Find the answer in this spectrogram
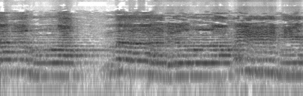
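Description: A man's voice reciting the Quran in the melodic, drawn-out style, in maqam Nahawand: long held, ornamented notes, with a short breath pause about two seconds in.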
